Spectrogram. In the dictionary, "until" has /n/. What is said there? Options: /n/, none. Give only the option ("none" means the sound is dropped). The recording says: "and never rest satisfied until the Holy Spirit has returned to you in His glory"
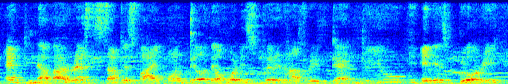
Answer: /n/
